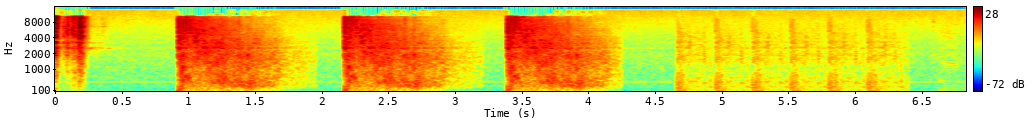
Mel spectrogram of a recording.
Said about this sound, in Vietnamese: Lại thêm một tràng súng nổ nữa, một tràng nữa, lại có tiếng súng lớn.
